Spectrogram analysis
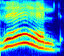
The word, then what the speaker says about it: ذال: وبابا وماما في البيت لازم نخرج طرف لسنه لما نيجي ننده عليه بنقول له زال زال زال زال احنا الاتنين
